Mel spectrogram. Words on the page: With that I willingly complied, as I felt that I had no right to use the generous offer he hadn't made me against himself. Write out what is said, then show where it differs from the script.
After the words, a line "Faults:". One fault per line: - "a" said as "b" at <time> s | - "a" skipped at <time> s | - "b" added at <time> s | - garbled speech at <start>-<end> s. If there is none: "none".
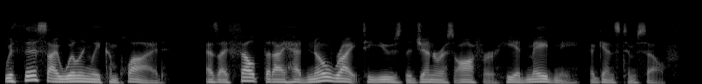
With this I willingly complied, as I felt that I had no right to use the generous offer he had made me against himself.
Faults:
- "that" said as "this" at 0.2 s
- "hadn't" said as "had" at 5.1 s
